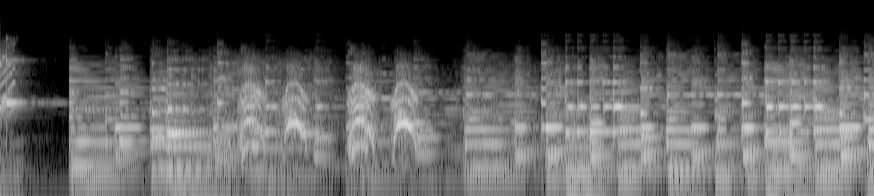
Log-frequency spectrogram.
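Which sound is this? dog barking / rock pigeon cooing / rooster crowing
dog barking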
